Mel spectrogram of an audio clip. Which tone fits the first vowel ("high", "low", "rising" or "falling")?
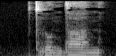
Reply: low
